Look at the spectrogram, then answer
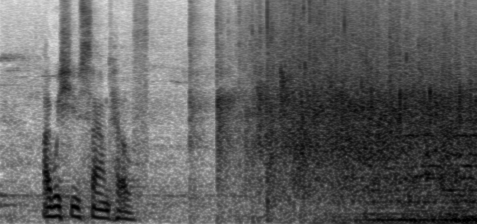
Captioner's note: applause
